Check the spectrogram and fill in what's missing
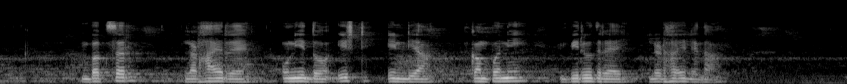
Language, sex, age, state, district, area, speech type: Santali, male, 18-30, Jharkhand, East Singhbhum, rural, read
